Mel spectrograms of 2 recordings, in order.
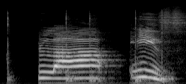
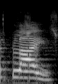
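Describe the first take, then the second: First: फ्लाइज pulled apart as "flaa", pause, "eez"; sounded out slowly. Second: Said in the usual way. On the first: Shown as a demonstration. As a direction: stretch फ्लाइज into two slow vowel sounds. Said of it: "किसकी sound". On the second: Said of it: "फ्लाइज में क्या करवा रही हूँ मैं".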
